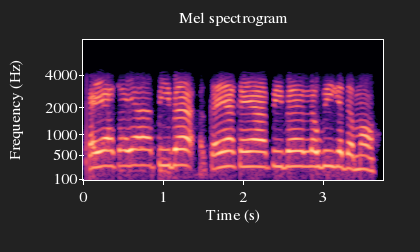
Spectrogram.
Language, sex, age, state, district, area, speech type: Manipuri, female, 60+, Manipur, Churachandpur, urban, conversation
